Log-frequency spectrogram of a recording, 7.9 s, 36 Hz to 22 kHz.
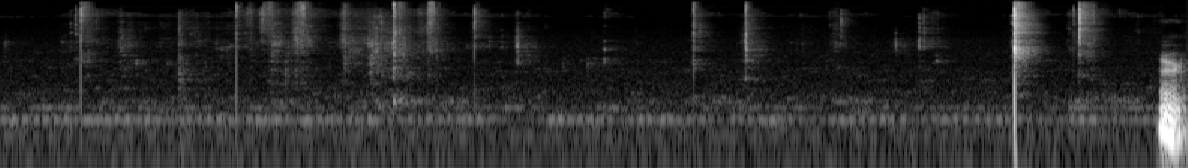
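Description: Small connector pressed into a GoPro Hero 12 Black circuit board during a GEPRC naked camera kit build: a few faint, sharp clicks and ticks spread out close by, with one louder snap near the end.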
